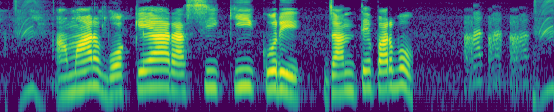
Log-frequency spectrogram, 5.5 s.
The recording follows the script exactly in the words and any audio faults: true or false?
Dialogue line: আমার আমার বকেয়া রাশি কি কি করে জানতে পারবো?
false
